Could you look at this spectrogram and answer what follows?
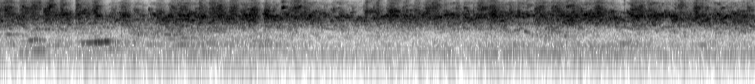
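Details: Several budgerigars sing at once: a steady, busy warble of chirps, clicks and whistles, growing slightly denser toward the middle and staying constant to the end.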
